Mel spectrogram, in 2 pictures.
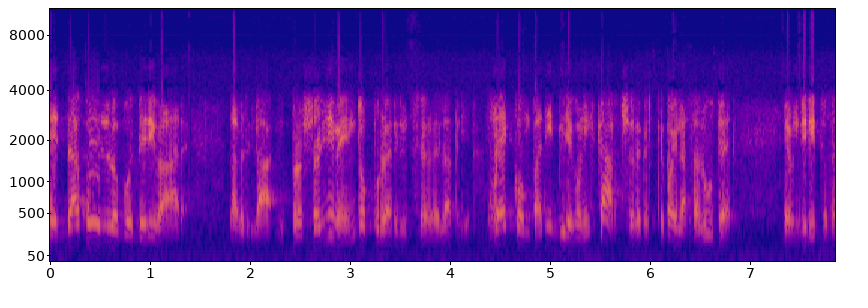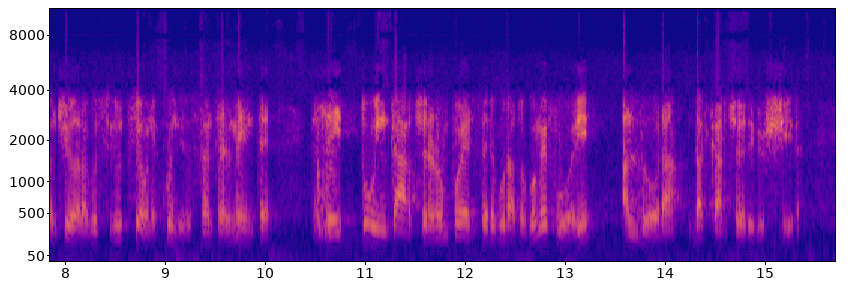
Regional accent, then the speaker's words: Salerno, Campania, Italy; Io sono salernitano.

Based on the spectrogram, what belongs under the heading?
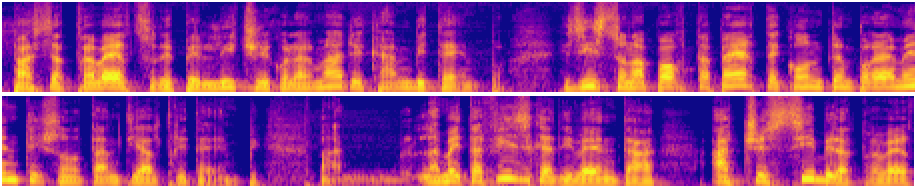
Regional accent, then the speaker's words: Umbria, Italy; ho dovuto portare mio figlio maggiore a Narni, città che conosco essendo io umbro

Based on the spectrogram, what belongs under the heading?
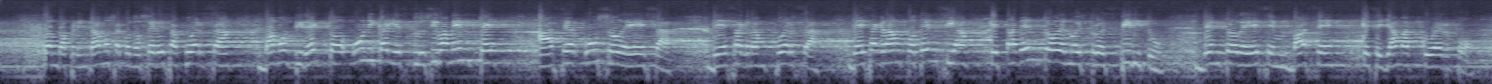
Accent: Colombia; pero como colombiana y masoquista que soy, deseo sufrir parejo con ustedes

